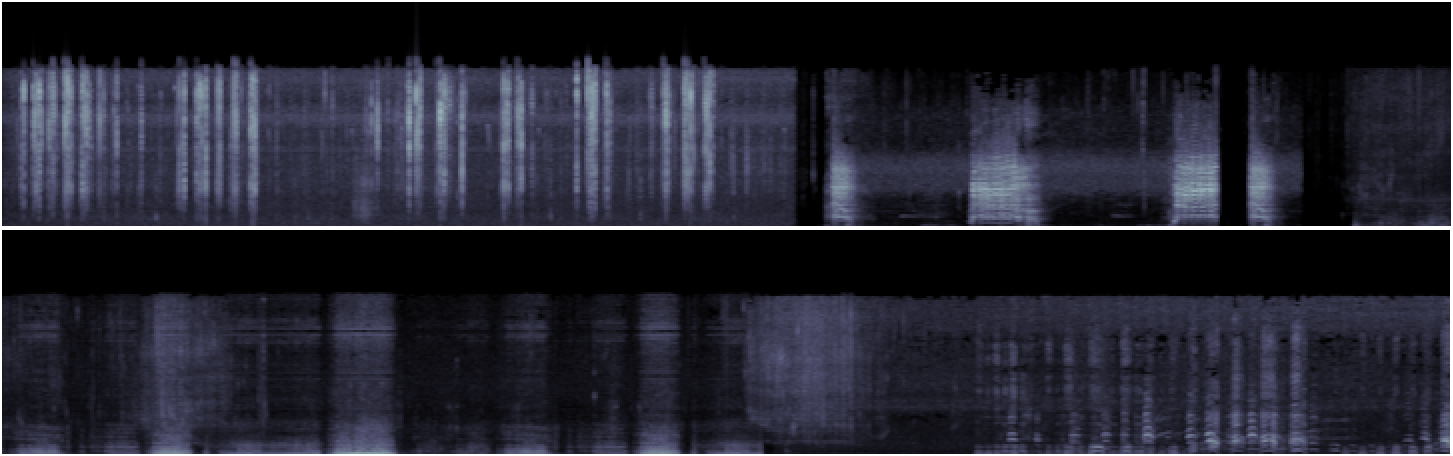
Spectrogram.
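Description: Several different animals heard one after another. First comes rapid clicking, then a few short shrill calls, then a run of low pitched calls, and near the end busy, high chattering.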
